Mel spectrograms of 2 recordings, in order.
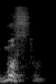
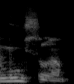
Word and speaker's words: Muslim: But I definitely, when I first heard that shit, I'd be like, yo, it's not pronounced Muslim, y'all. It's a Muslim.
